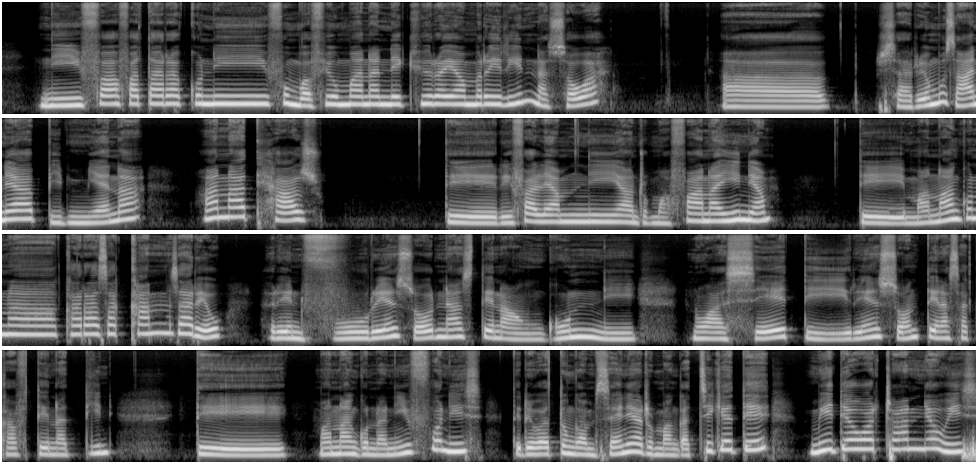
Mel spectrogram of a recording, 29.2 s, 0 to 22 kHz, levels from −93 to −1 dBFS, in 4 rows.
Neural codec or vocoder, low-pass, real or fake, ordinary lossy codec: none; none; real; none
